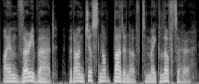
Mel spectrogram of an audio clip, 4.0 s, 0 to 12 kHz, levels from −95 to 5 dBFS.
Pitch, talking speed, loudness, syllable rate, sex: 120 Hz, 225 wpm, -18 LUFS, 4.8 syllables/s, male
